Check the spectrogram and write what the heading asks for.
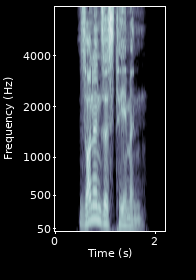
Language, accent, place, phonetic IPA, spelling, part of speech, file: German, Germany, Berlin, [ˈzɔnənzʏsˌteːmən], Sonnensystemen, noun, De-Sonnensystemen.ogg
- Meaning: dative plural of Sonnensystem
